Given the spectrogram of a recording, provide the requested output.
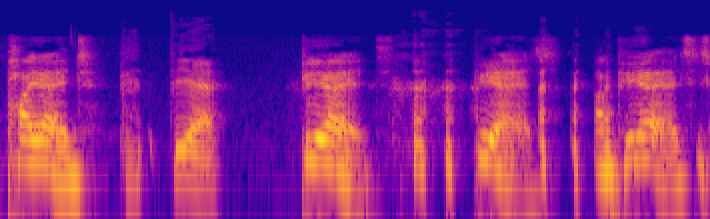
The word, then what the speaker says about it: Pied: And how is it pronounced? Pied? Pied.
